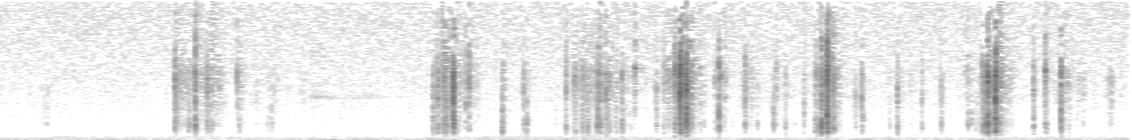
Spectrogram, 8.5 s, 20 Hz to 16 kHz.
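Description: A small, hollow plastic 3x3 speed cube is held close to the mic while fingertips turn its layers. Short, bright clicks and scrapes come in scattered bursts, with a few louder snaps, over a steady low hum.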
